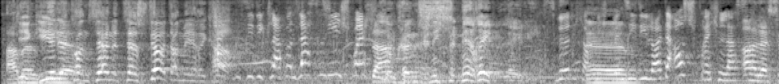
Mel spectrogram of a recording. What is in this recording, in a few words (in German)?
Versammlungsmann Frau; AlaskaDaily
